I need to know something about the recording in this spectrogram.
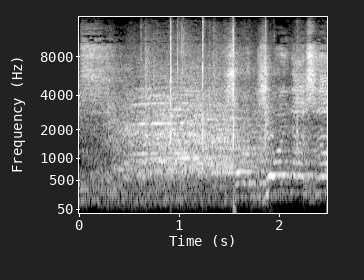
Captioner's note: audience cheers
